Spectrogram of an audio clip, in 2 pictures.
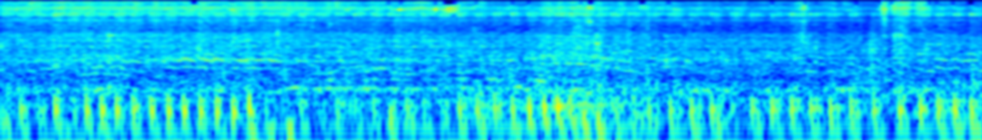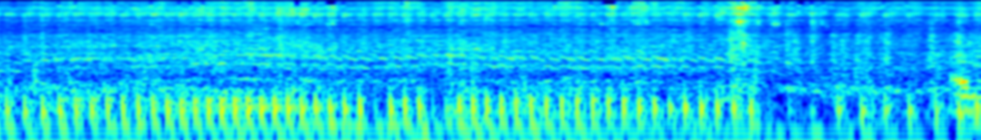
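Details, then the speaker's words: Hero Passion Pro motorcycle after clutch plate replacement: even single-cylinder beat rising and falling smoothly with throttle, no grinding or rattling on clutch release as before the repair; clutch engaging cleanly. "अभी वैसा कुछ आवाज नहीं कर रहा"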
